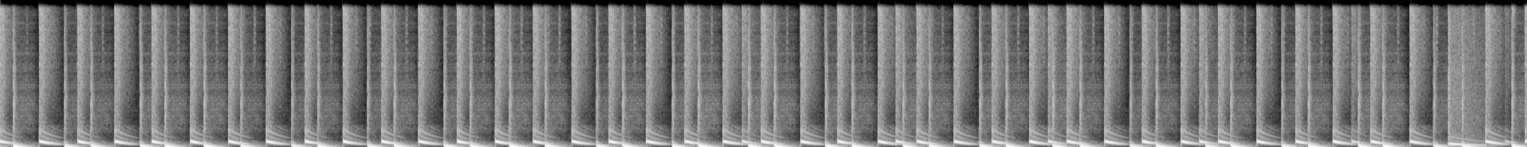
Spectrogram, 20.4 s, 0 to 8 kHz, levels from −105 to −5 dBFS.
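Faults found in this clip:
Gain pumping, throughout the music. Background swells between loud hits, ducks around 5 dB under each. Dynamics squashed. Likely input gain set far too high, with a fast limiter clamping every peak. Call mic path band-limited to 8 kHz, as expected.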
